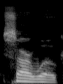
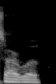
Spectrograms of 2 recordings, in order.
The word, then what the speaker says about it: Sarwark: sarwark who well i saw woke i mispronounced his name it's sarwoq but uh back then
